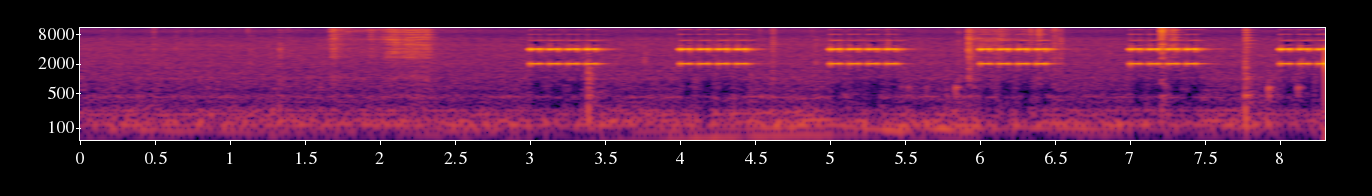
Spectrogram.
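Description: Digital kitchen timer alarm going off about three seconds in: a quick group of about four high beeps, repeated once a second, signalling that the simmering time is up. A steady low hum runs underneath.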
